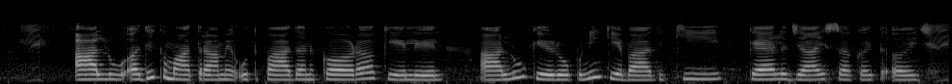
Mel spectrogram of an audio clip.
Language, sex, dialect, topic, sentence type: Maithili, male, Southern/Standard, agriculture, question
